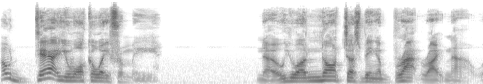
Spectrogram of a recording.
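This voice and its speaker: A man's voice: on the low side, wildly swooping pitch, measured pace, dry recording. A man with a British accent playing a stern, weary but devoted dominant boyfriend in an intimate, emotionally intense audio roleplay, close on a binaural mic. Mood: angry, indignant. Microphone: close binaural microphone.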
